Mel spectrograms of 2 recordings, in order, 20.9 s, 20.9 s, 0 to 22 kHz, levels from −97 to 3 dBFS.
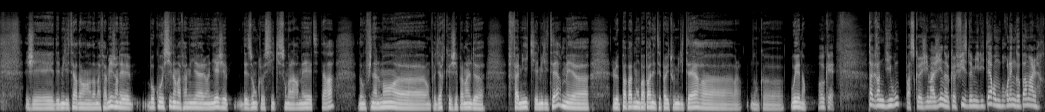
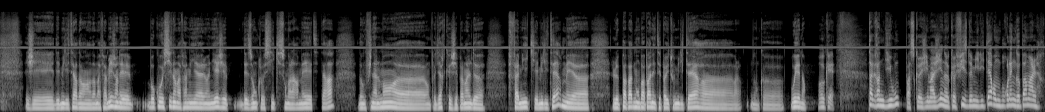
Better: first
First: none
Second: high-pitched whine; faint; throughout; 4.5 kHz, 25 dB below the speech

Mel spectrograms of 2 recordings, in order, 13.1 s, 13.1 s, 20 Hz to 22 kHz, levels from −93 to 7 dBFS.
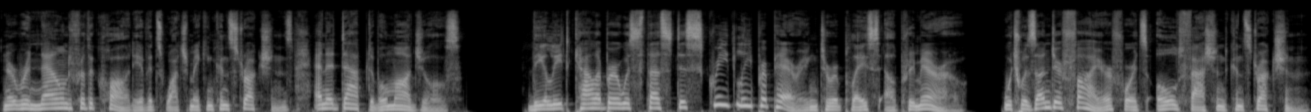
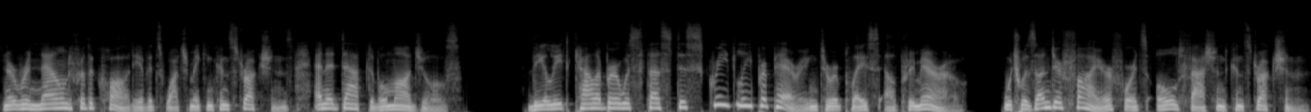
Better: first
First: none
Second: muffled; very; fading above 2 kHz

